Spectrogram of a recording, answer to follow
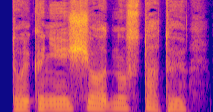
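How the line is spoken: Groaning. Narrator (Russian): простонал Эдди

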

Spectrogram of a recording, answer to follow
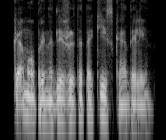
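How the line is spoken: Gloomy question. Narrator (Russian): мрачно спрашиваю

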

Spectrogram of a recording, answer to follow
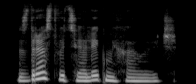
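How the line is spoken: Plain. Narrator (Russian): сказал ему Суворин

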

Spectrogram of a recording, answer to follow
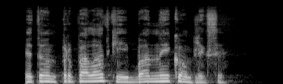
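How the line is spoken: Gentle, as to a child. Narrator (Russian): ласково, как для маленького ребенка, пояснил Сергей

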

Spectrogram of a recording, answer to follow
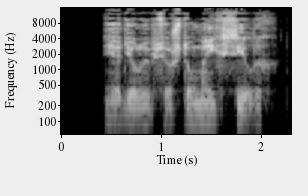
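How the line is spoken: Whispered reply. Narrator (Russian): также шепотом ответил Вадим Арсеньевич

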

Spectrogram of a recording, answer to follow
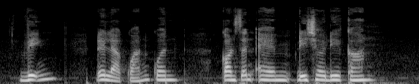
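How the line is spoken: Smiling, warm. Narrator (Vietnamese): Anh mỉm cười

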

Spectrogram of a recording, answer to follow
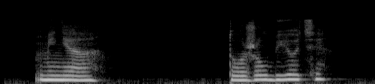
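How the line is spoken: Quiet spellbound question. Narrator (Russian): тихо спросила она, зачарованно

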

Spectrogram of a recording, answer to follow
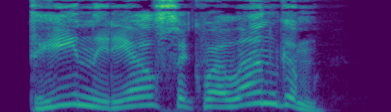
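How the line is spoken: Exclaimed. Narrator (Russian): воскликнула она

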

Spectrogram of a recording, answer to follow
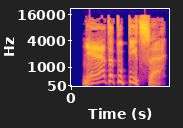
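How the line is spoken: Barking snap. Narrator (Russian): рявкнул он

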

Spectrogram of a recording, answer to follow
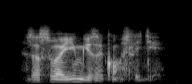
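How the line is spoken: Grumbling. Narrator (Russian): проворчал инспектор

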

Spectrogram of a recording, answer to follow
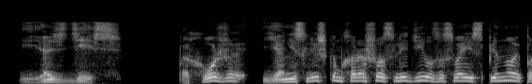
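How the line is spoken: Hoarse rasp. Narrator (Russian): прохрипел он

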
